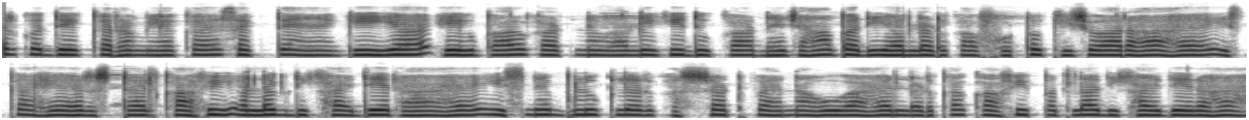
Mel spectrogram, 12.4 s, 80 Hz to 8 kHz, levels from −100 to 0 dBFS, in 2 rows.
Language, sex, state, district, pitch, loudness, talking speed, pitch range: Hindi, female, Jharkhand, Sahebganj, 245 Hz, -19 LUFS, 240 wpm, 240-255 Hz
